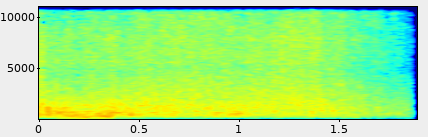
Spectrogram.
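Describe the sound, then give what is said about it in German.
A loud splash as a cat lands in water, a dense watery rush that stays strong for nearly two seconds before easing off slightly, with no voices. “Mit einem lauten Platscher landete die Katze im Wasser”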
